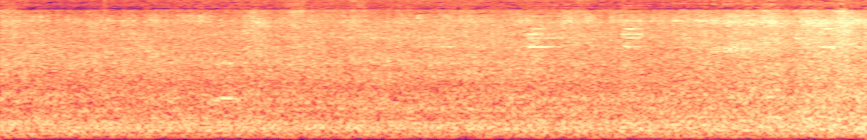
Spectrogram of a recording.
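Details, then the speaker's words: Washing machine spin after removing cloth caught under the drum that had been hitting the body and causing loud noise: steady, even hum and whoosh with no rubbing or scraping. Spin now sounds normal. "देखिए बिल्कुल आवाज सुन पाएंगे बिल्कुल भी normal आवाज है जो motor का आवाज होता है वही आ रहा है"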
